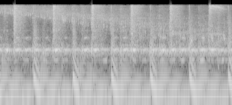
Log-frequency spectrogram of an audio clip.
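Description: Fast acidcore electronic music: a pounding kick drum about three beats a second, each beat dropping in pitch, under a steady high held tone and sweeping high-end noise.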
